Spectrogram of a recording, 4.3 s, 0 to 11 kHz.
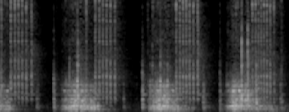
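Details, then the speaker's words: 1999 Kawasaki KE100 two-stroke engine, seized from lack of lubrication, crank turned slowly by hand: rough, gritty grinding bursts with fine ticking from worn crankshaft main bearings. "sometimes like in this case it needs crank bearings unfortunately listen closely guys you can hear the bearings"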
